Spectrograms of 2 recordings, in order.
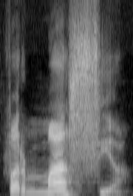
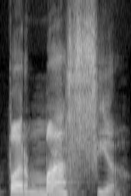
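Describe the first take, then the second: Both takes have the same delivery.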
